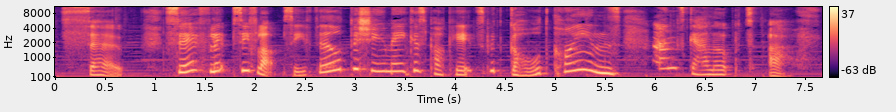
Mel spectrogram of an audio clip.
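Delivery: plain reading voice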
